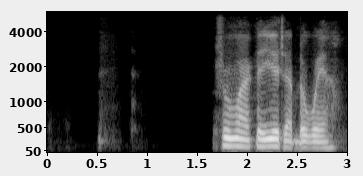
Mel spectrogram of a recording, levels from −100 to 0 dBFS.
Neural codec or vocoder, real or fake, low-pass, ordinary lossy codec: codec, 16 kHz, 1 kbps, FunCodec, trained on LibriTTS, 50 frames a second; fake; 5.4 kHz; Opus, 64 kbps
